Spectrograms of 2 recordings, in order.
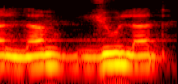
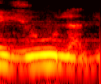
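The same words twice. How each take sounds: First: یولد with a clipped, short یو; wrongly shortened. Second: یولد with a long یو; یولد with proper lengthening; correct long yu. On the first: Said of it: "یا کو لمبا نہیں کیا". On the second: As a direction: hold the yu in یولد. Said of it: "یو کو لمبا کرنا ہے". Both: Shown as a demonstration.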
